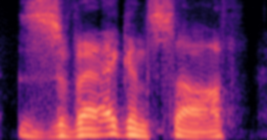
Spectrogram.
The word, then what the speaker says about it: Zvegintzov: first uh but it's zagan sof uh it's just like a spelled I tell people that and they don't believe me I think I said zagan sof so I was close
